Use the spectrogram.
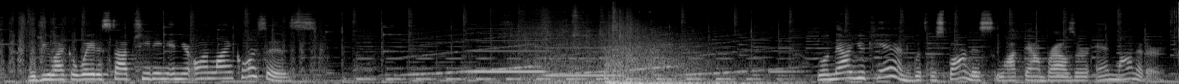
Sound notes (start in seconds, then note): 3.9 prison bars slamming; 4.8 alarms sounding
